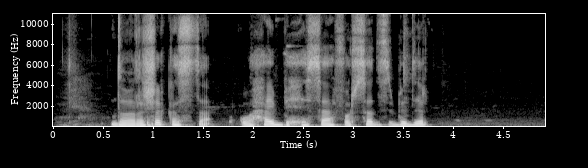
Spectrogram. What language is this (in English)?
Somali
